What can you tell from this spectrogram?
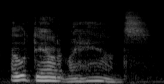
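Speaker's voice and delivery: plain reading voice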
